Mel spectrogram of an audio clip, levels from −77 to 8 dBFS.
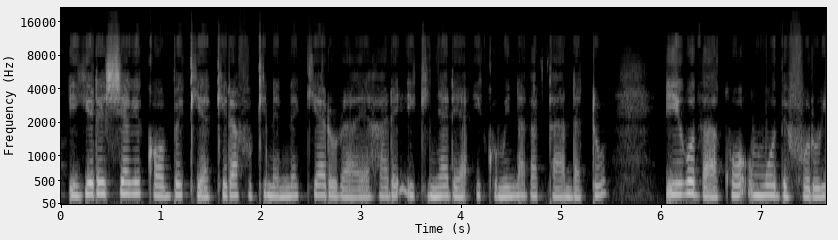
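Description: Throughout, likely Opus compression starved near 16 kbps fills bands with noise, so the full-band speech, reaching 20.2 kHz, sounds plainly rough and grainy.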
